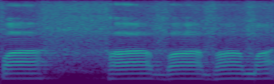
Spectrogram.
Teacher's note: बंने होठ बीडीने ज तेनो उच्चार शक्य होवाथी तेने ओष्ठ स्थानीनी ओळख अपाय छे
